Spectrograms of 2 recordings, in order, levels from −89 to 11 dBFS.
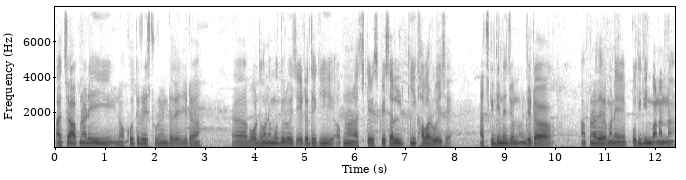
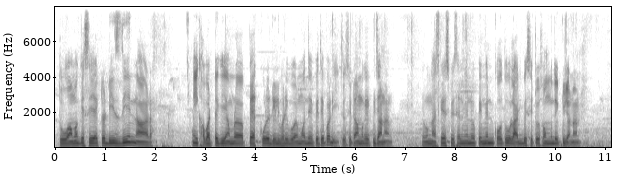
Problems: none marked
